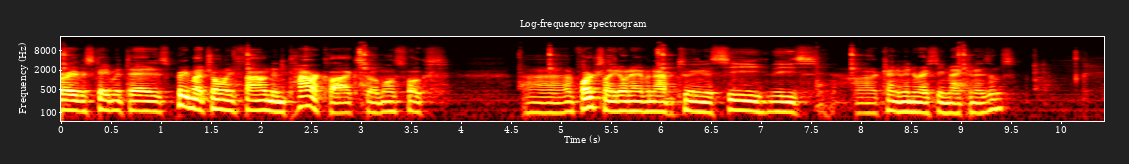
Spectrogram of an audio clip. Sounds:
tick, speech, tick-tock

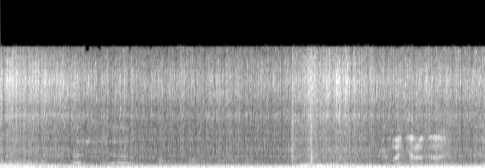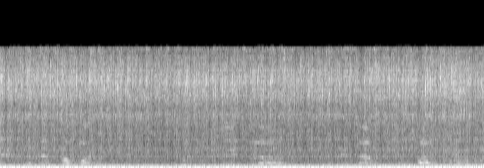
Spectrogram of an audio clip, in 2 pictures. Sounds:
vehicle, motorcycle, speech

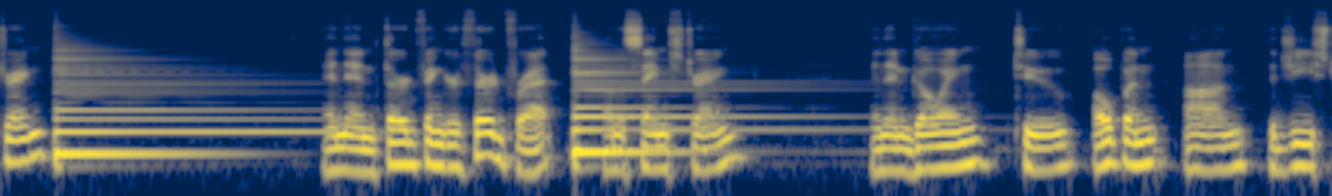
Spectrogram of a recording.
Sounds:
guitar, musical instrument, music, plucked string instrument, speech, acoustic guitar

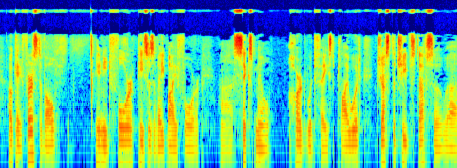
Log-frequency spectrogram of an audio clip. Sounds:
speech

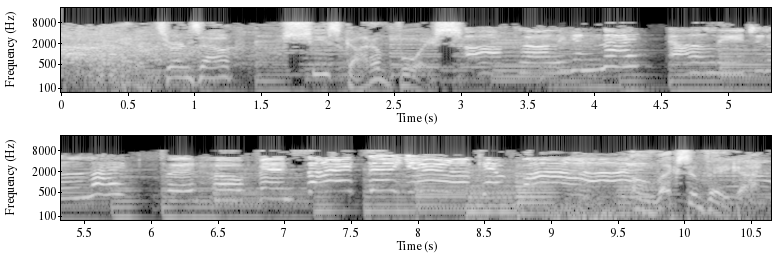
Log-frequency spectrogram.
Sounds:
speech, music

